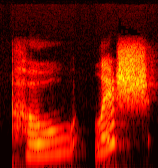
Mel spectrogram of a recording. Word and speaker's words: Polish: mouth when i say polish my mouth becomes kind of a small o and when i say polish my mouth is much more open so that one's tricky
